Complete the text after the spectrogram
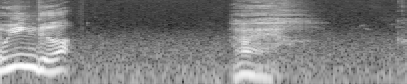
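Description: A man replies calmly.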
